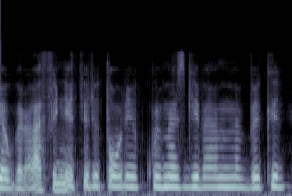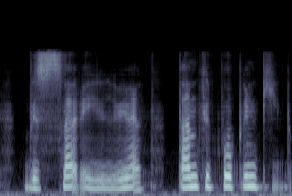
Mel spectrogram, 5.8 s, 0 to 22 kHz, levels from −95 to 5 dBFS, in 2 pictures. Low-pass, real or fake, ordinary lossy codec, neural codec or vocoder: 7.2 kHz; fake; AAC, 48 kbps; autoencoder, 22.05 kHz, a latent of 192 numbers a frame, VITS, trained on many speakers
